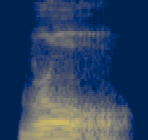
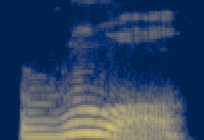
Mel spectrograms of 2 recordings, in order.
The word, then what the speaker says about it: rule: Roll. Yes, but I need to hear the vowel as well. Don't cut it short. Rule.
